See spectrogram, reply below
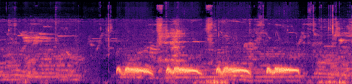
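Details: A caged dove gives four mellow, hollow coos about once a second, each slightly falling at the end, over faint background noise.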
